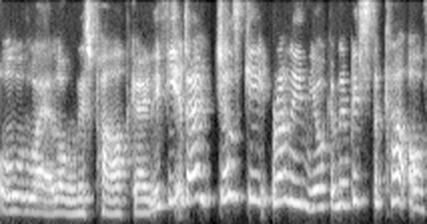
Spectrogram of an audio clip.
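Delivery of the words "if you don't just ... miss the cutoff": acted shout, higher pitch. Retelling how a supporter at a race shouted: imitating someone shouting. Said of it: "he just shouted at me".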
